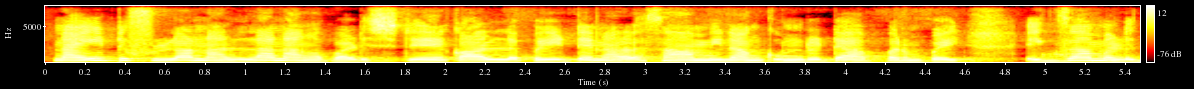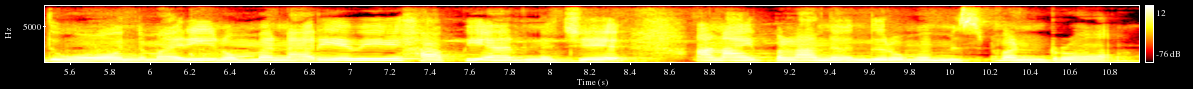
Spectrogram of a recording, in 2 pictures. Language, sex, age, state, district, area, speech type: Tamil, female, 18-30, Tamil Nadu, Ariyalur, rural, spontaneous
